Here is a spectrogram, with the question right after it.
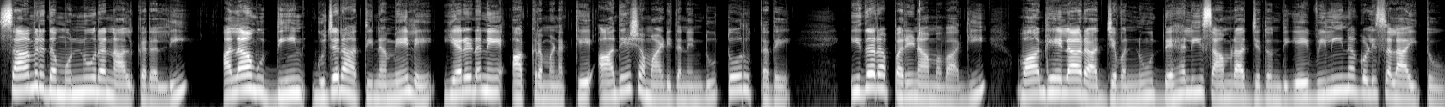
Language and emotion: Kannada, neutral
